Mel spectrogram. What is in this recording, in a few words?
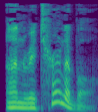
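"unreturnable", English, British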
